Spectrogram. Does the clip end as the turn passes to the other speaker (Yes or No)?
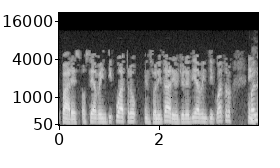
Yes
